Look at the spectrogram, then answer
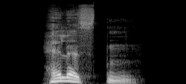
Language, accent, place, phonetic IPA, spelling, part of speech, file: German, Germany, Berlin, [ˈhɛləstn̩], hellesten, adjective, De-hellesten.ogg
- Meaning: 1. superlative degree of helle 2. inflection of helle: strong genitive masculine/neuter singular superlative degree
